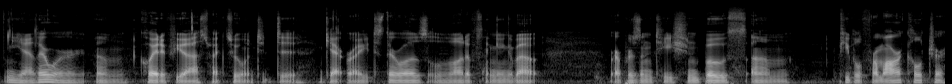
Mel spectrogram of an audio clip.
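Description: Young male guest, very low voice with gravel, measured explainer. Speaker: guest, comic book co-creator. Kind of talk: interview answers.

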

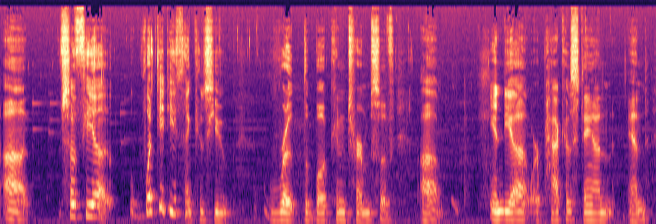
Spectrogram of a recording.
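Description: Gravelly, slow-talking male interviewer. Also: medium pitch, darkish tone. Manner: halting, many fillers and restarts. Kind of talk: radio interview.

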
